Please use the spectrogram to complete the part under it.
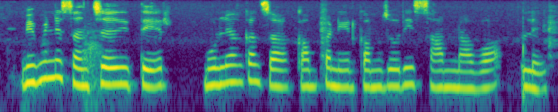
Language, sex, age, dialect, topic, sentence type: Magahi, male, 41-45, Northeastern/Surjapuri, banking, statement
